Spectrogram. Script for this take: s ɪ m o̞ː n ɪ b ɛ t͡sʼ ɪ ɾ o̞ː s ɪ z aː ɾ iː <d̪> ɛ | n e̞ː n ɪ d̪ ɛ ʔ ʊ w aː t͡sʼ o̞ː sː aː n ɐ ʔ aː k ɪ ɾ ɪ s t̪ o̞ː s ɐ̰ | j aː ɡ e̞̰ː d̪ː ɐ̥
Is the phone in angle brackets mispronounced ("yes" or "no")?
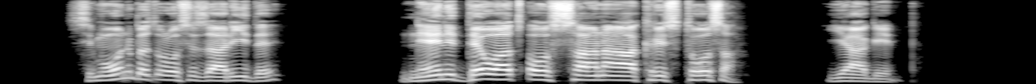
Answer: no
